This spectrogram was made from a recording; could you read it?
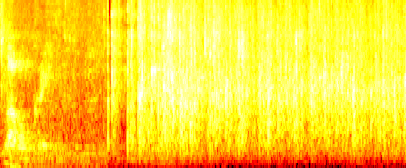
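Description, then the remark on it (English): People at NATO headquarters in Brussels give Ukrainian President Volodymyr Zelensky a round of applause on his first visit there since Russia's invasion, breaking into steady, dense applause after a brief murmur of voices; the clapping stays loud and even for several seconds without letting up. “Ukrainian President Volodymyr Zelensky on Wednesday getting a round of applause at NATO in Brussels, his first visit to NATO headquarters since Russia's invasion last year.”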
